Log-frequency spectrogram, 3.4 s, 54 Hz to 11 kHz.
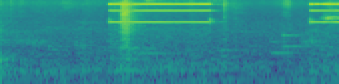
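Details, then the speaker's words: Buzzer driven by an Arduino program, on for one second and off for one second: a clean high-pitched beep that sounds, stops, then returns. The buzzer circuit works normally. "as you can see, buzzer turns on for 1 second and off for 1 second."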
